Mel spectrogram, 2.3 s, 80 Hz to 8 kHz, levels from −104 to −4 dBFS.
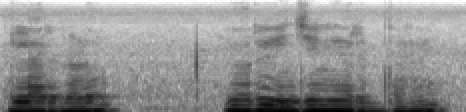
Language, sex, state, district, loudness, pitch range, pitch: Kannada, male, Karnataka, Koppal, -13 LUFS, 120-135 Hz, 130 Hz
